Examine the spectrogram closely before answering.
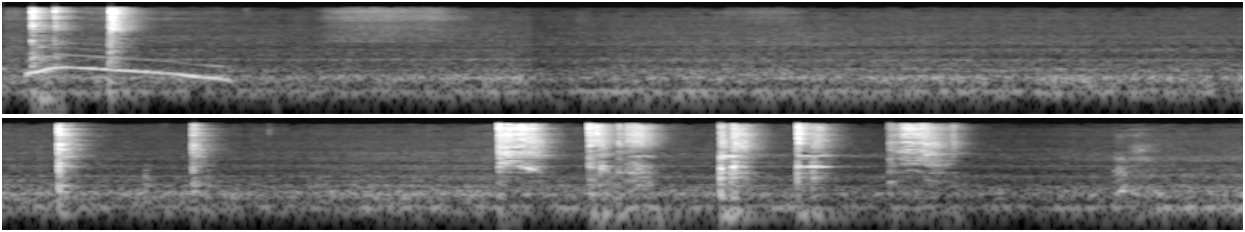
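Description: A metal utensil clinking and scraping against a plate and wok as stir-fried greens are stirred and served: two single clicks a little after halfway, then a quick run of clinks and scrapes, over a steady low hum. A short falling tone sounds at the very start.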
